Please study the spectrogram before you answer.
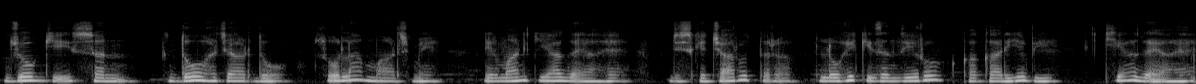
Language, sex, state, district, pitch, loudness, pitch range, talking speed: Hindi, male, Uttar Pradesh, Hamirpur, 155 Hz, -26 LUFS, 145-170 Hz, 125 wpm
